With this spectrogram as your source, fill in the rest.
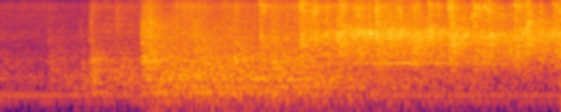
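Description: A diver splashes into a pool.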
